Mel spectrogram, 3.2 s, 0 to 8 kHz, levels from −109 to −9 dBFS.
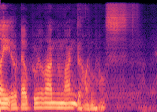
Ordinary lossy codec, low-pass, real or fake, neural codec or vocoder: none; 7.2 kHz; fake; codec, 16 kHz, 0.5 kbps, FreqCodec, larger model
